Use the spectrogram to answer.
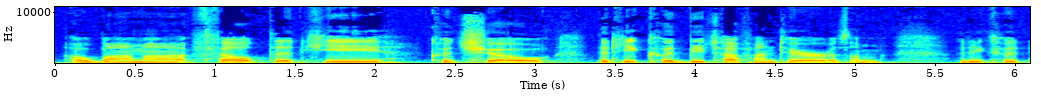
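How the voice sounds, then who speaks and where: Woman, flat earnest delivery, panel talk, frequent ums. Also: rumbling low, gravelly, rough recording. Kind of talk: panel discussion.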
